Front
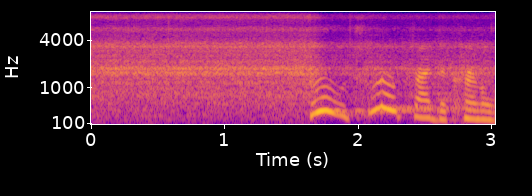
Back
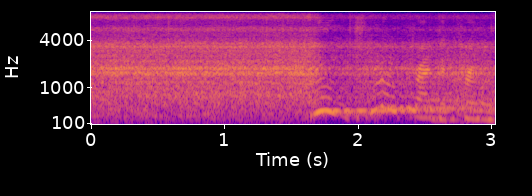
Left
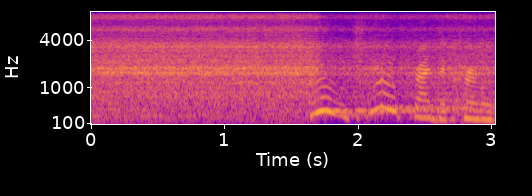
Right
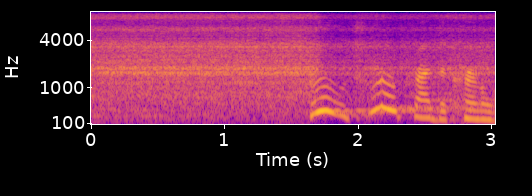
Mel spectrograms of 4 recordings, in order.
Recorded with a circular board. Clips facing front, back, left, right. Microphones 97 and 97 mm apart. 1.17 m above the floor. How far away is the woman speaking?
About 0.8 m.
